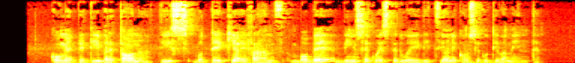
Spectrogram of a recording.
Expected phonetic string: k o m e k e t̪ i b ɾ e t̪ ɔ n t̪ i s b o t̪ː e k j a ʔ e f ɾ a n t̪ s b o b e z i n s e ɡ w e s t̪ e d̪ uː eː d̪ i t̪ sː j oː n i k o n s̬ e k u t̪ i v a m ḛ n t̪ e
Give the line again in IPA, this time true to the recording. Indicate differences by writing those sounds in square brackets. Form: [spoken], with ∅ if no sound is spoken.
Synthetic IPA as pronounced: k o m e [p] e t̪ i b ɾ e t̪ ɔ n t̪ i s b o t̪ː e k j a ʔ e f ɾ a n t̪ s b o b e [v] i n s e [k] w e s t̪ e d̪ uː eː d̪ i t̪ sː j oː n i k o n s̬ e k u t̪ i v a m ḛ n t̪ e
